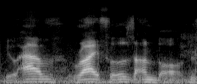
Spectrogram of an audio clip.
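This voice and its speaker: An actor playing a coolly persuasive, ruthless adviser aboard a U-boat in a radio drama, formal and insinuating. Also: male voice, fairly low pitch, steady tone, slow pace, sharp tone, a little hiss or hum. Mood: ruthless, insistent.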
